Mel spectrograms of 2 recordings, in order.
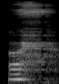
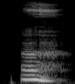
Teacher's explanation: پہلے میں وسط حلق کے حا کو پروناؤنس کروں گی، پھر اقصی حلق کے ہا کو پروناؤنس کروں گی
